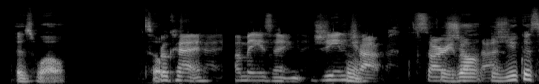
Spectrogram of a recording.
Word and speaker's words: Jean-Jacques: Jean-Jacques. Yeah. Sorry about that. You could say Jean-Jacques or you can say Jean-Jacques. Jean-Jacques. Yeah, I like that. Sound a little French.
